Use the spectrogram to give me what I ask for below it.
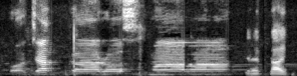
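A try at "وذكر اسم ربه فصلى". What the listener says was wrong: এখানে তাসদিদ নেই, ওয়াজাকা।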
